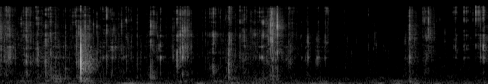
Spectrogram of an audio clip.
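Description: Knife cutting through the crisp, oven-baked puff pastry of a steak bake, which crackles and flakes in many small sharp crunches, the loudest about a second in; then the pastry is pulled apart with a fork.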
